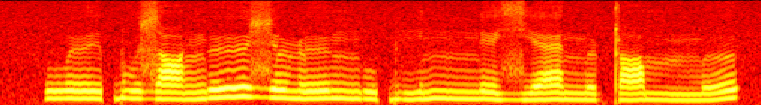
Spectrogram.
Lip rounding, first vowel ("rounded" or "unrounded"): rounded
